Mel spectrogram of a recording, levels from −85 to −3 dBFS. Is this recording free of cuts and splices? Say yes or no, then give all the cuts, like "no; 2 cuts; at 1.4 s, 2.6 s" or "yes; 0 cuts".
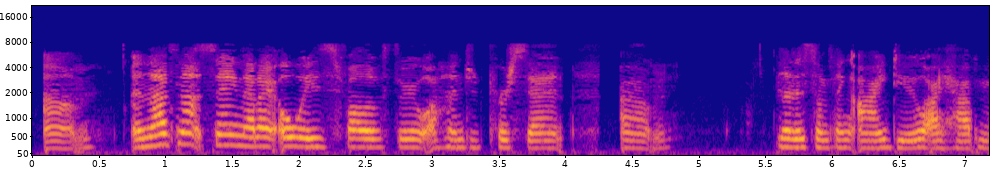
no; 1 cut; at 4.2 s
